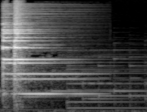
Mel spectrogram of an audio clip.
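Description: A notification-bell sound effect: one bell chime struck at the start, ringing out and fading over about a second and a half, over soft background music.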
